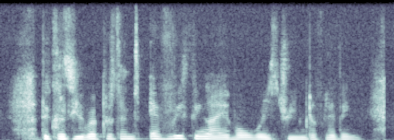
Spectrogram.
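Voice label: voice acting, es, female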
